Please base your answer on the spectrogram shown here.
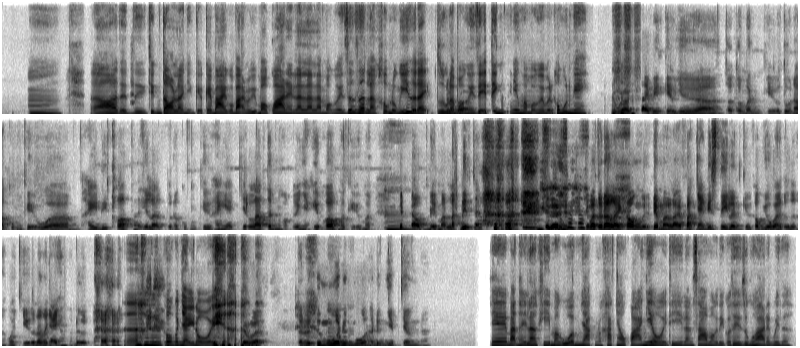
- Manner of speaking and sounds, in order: tapping; other background noise; static; chuckle; in English: "club"; laugh; laughing while speaking: "Thật ra"; laugh; laugh; laughing while speaking: "Ờ"; laugh
- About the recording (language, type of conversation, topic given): Vietnamese, podcast, Làm sao để chọn bài cho danh sách phát chung của cả nhóm?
